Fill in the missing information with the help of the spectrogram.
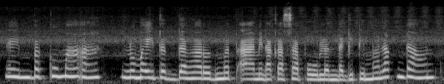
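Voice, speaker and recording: A high-voiced woman playing a scolding village wife in a radio comedy drama. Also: brisk, a little hiss or hum, close to an everyday voice. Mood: grumbling. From Philippines.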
